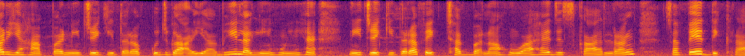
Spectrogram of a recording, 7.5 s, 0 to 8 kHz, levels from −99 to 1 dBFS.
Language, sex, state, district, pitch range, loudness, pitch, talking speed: Hindi, female, Jharkhand, Palamu, 230-270 Hz, -18 LUFS, 250 Hz, 200 wpm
